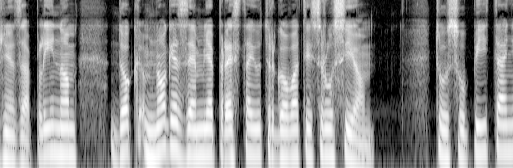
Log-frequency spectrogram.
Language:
Croatian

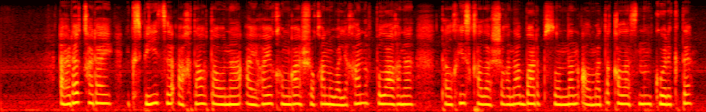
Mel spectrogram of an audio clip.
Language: Kazakh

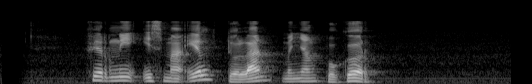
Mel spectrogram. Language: Javanese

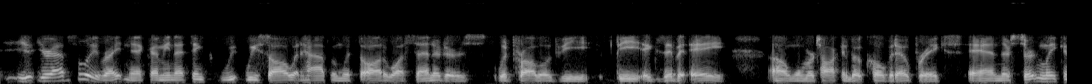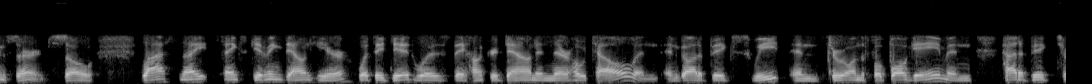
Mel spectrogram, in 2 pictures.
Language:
English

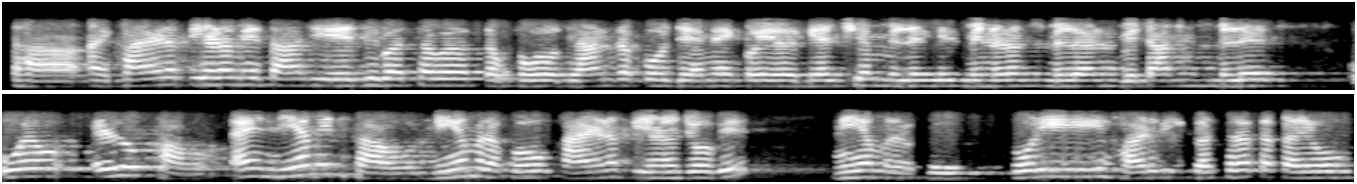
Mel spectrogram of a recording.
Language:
Sindhi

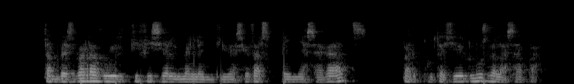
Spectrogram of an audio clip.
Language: Catalan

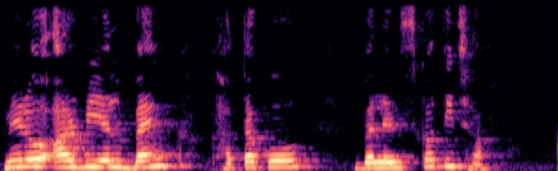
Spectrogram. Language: Nepali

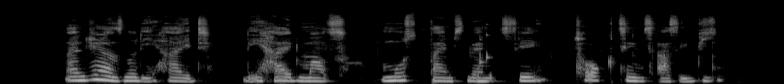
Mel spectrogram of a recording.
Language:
Nigerian Pidgin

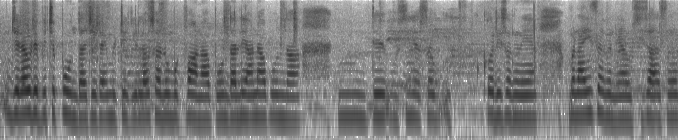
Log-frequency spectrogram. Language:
Dogri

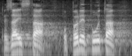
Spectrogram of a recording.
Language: Croatian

